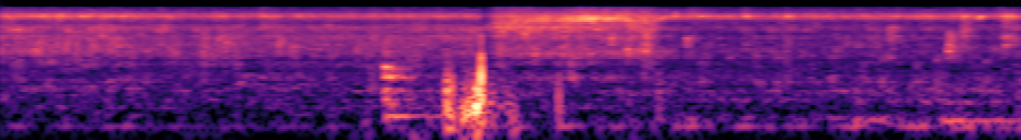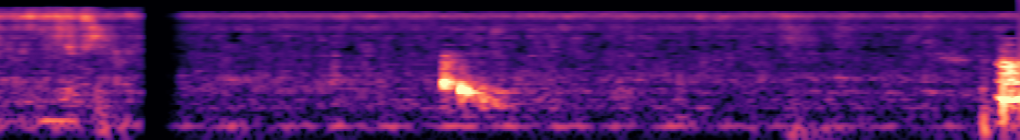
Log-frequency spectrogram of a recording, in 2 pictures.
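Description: A spiced vegetarian dish fries in a pan with a soft, continuous sizzle, broken by a few scraping stirs, close by and fairly quiet, with a short cut partway through.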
